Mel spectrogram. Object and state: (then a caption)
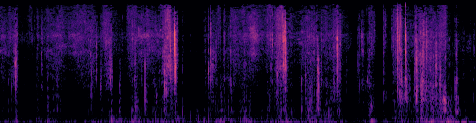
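Glossy magazine pages being flipped. Fingertips with long painted nails riffle, flip and shuffle a loose stack of thin glossy printed magazine pages held in both hands. The sound is a quiet, bright crinkling and rustling, broken by sharper paper flicks and snaps that stop short with almost no ring.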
